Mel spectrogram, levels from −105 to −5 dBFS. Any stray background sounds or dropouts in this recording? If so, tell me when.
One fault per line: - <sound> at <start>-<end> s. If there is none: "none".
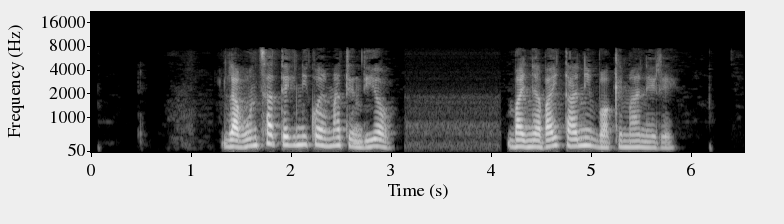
none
